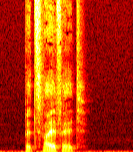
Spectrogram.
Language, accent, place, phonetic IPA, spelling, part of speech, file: German, Germany, Berlin, [bəˈt͡svaɪ̯fl̩t], bezweifelt, verb, De-bezweifelt.ogg
- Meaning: 1. past participle of bezweifeln 2. inflection of bezweifeln: third-person singular present 3. inflection of bezweifeln: second-person plural present 4. inflection of bezweifeln: plural imperative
